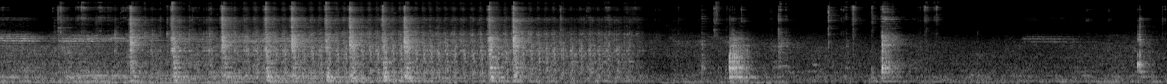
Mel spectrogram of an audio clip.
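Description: A sewing machine stitching a lined blouse runs in rhythmic, clattering bursts, pausing and restarting, with ticking mechanical clicks close by.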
